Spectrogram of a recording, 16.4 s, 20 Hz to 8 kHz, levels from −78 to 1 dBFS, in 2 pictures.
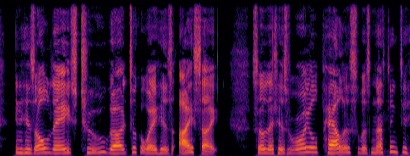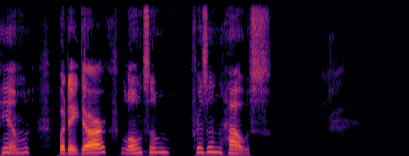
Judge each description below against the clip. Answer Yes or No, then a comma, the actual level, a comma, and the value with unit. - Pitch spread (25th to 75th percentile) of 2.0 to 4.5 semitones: Yes, average, 3.2 semitones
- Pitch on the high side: Yes, high, 210 Hz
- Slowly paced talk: Yes, slow, 90 wpm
